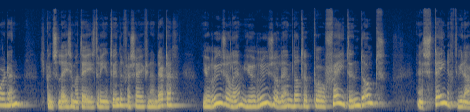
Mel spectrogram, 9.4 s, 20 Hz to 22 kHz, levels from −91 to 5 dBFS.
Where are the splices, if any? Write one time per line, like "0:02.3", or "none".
none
